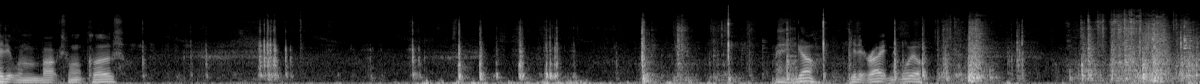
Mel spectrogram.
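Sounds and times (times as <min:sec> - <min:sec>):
tool box scraping rattle: 0:06.5 - 0:12.0.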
